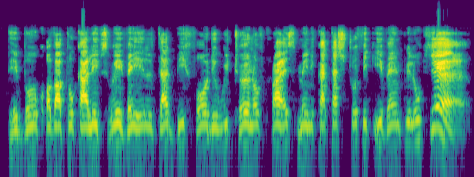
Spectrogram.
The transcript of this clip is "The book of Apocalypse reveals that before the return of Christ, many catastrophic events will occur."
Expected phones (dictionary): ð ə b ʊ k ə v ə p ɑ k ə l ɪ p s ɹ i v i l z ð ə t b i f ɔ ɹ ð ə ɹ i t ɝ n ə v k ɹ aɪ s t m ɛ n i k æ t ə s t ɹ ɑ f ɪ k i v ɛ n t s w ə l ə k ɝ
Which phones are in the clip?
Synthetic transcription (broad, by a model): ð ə b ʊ k ə v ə p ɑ k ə l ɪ p s ɹ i v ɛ l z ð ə t b i f ɔ ɹ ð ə ɹ i t ɝ n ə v k ɹ aɪ s t m ɛ n i k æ t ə s t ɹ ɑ f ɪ k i v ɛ n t w ə l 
